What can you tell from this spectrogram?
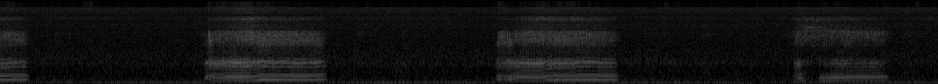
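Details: Pet Munchkin, Coo-chan, asleep indoors, snoring so loudly that it sometimes wakes its owner; four rasping, harmonic snores about a second long, evenly spaced every three seconds over a low room hum.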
